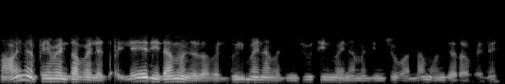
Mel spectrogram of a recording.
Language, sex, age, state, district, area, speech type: Nepali, male, 45-60, West Bengal, Darjeeling, rural, conversation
